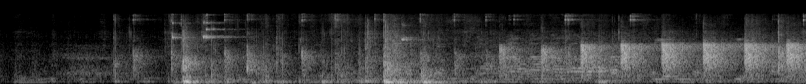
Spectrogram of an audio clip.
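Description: Celluloid-style table tennis ball clicking off rubber bats and the table in a doubles rally. The hits start about a second in and become louder and more regular in the second half, roughly two a second, with echo from the hall.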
